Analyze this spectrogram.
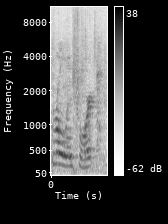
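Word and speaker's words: Rolling Fork: They do not pronounce it with the ing.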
